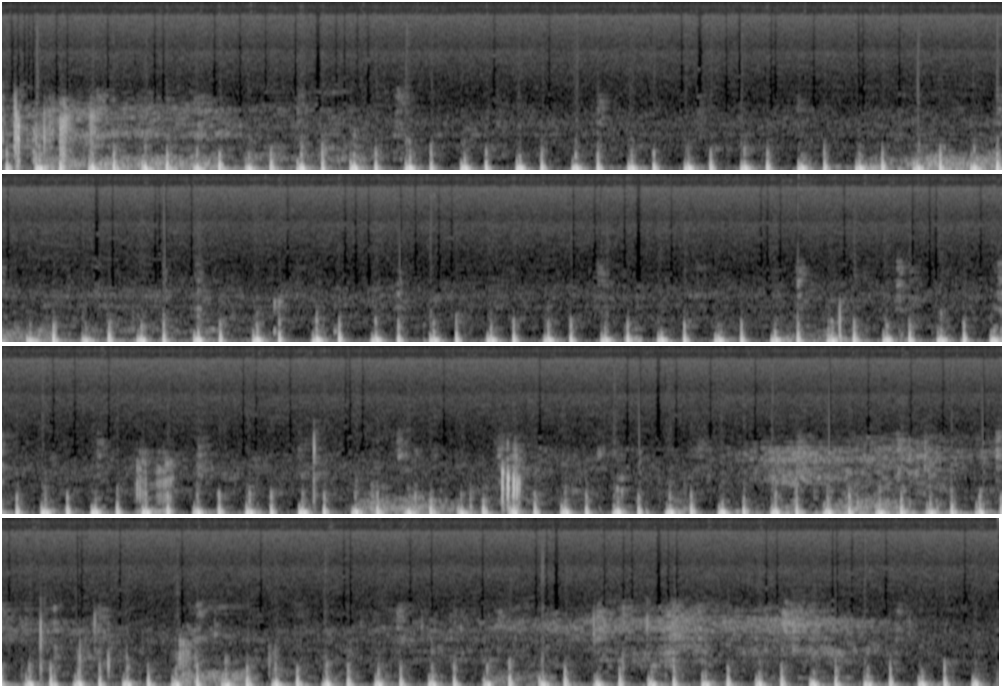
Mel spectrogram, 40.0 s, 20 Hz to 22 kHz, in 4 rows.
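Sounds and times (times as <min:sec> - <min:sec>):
heartbeat thumps: 0:00.0 - 0:39.9
deep breathing: 0:27.2 - 0:30.4.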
